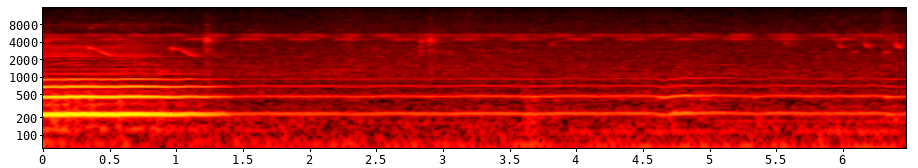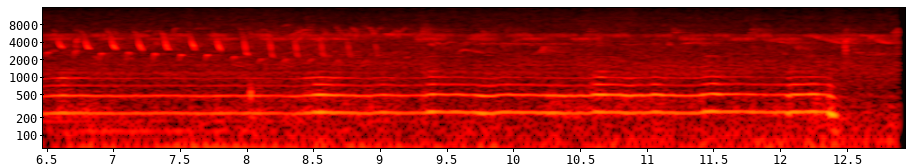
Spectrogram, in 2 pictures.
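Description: A voice hums a steady, sustained buzz imitating a bee, a low drone with overtones after a brief louder start, quiet and continuous.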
